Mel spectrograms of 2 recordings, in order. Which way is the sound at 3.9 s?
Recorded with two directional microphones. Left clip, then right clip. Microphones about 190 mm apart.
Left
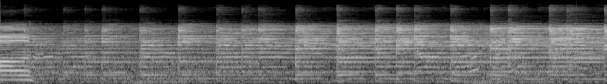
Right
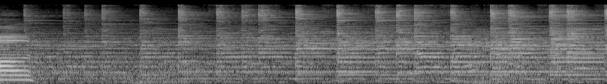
35° right (ahead or behind).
